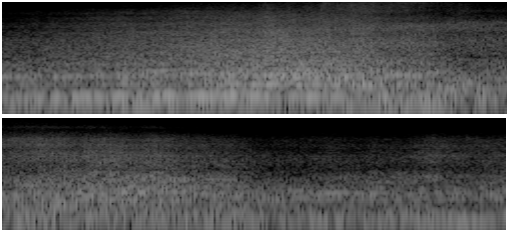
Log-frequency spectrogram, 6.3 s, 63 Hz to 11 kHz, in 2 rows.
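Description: A pack of dirt late model race cars running hard on a dirt oval, their V8 engines growing louder as they pass about two seconds in, then fading away.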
